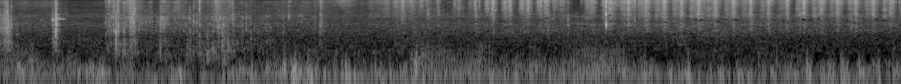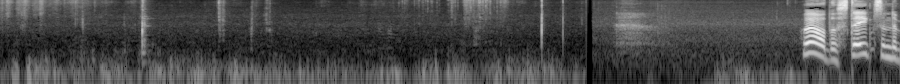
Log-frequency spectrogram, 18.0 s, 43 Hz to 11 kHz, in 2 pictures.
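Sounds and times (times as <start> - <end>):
spice shaker rattling: 3.8 - 9.8
steady low rumble: 15.6 - 17.1.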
